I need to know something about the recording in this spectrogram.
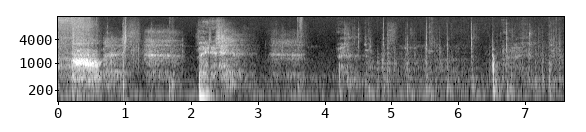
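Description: Hands knock and scrape against a wooden post while climbing.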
